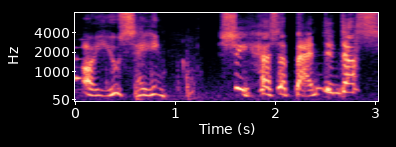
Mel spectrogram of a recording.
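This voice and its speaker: A put-on character voice with a fairly high pitch unfolds at a fairly slow pace. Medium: video game. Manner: gruff, curt.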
